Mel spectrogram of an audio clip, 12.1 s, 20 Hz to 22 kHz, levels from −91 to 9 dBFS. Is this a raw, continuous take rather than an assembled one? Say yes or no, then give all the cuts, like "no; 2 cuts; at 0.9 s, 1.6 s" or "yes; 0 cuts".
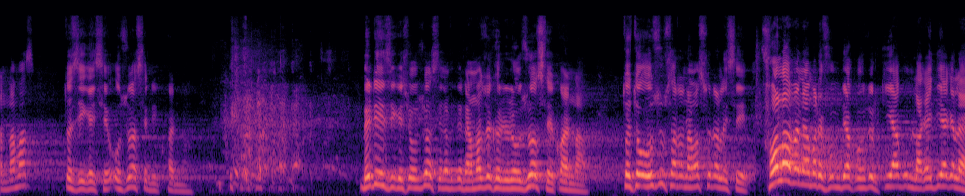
no; 1 cut; at 9.4 s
